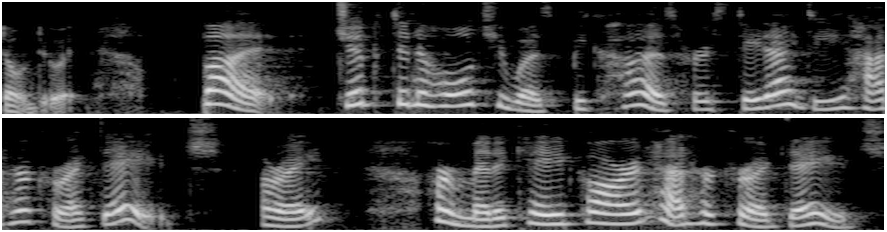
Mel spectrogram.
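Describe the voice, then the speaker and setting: An American woman speaks at a moderate pace with a high pitch and an animated tone. Her pitch swings very widely, and her loudness rises and falls sharply. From US South. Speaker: commentary vlogger. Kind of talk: casual commentary monologue.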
